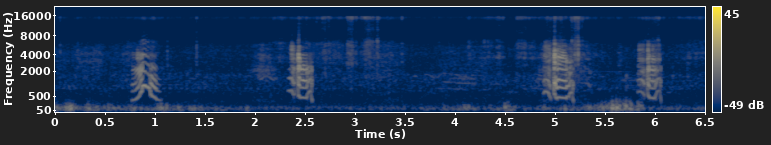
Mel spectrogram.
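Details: Desi teetar francolin calling with four sharp, ringing, rapidly modulated notes spaced irregularly across several seconds; low rumble and murmur underneath.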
